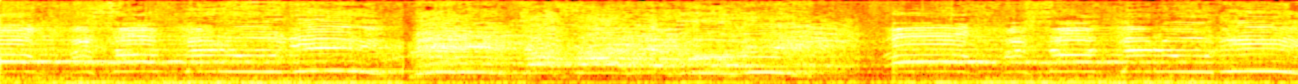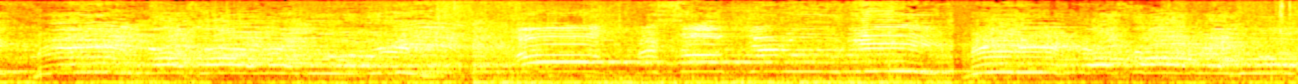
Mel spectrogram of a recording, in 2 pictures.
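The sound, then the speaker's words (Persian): A large crowd at a protest shouts slogans in unison about poverty, corruption and overthrow, chanting in a steady repeated rhythm with loud, massed voices, continuous throughout. “و البته خلاقیت در ساخت شعار کارش به اونجا رسیده که در اعتراضات دیشب توی فریادهای مردم نتیجه فقر و فسادی که کشور رو در بر گرفته چیزی جز سرنگونی نبود.”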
